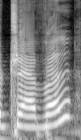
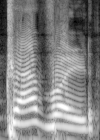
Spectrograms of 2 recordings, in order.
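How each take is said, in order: First: "ट्रैवल" ending on L; travel pronunciation. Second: "ट्रैवल्ड" in two careful parts, ending in D; travelled pronunciation. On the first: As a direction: say "ट्रैवल" with no D at the end. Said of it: "तो इसे ट्रैवल पढ़ेंगे". ("ट्रैवल", आखिर में ड नहीं) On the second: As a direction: say "ट्रैवल्ड" as "ट्रै-वल्ड", with the D added. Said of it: "तो इसे क्या पढ़ेंगे?". ("ट्रैवल्ड", आखिर में ड की आवाज़) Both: Shown as a demonstration.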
